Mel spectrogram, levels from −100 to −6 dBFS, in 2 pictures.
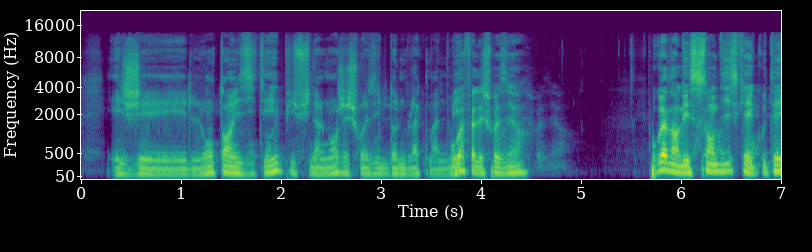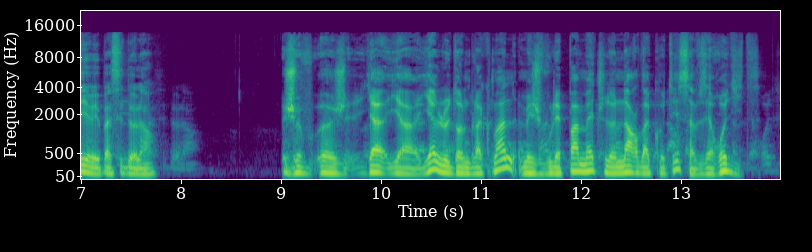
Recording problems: echo of what is said; faint; throughout; 430 ms later, 25 dB below the speech

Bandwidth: 13.5 kHz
